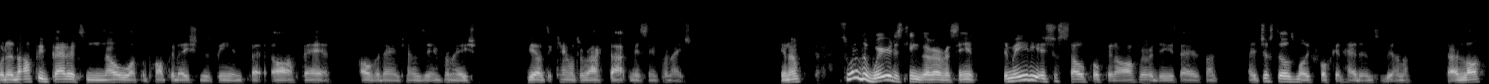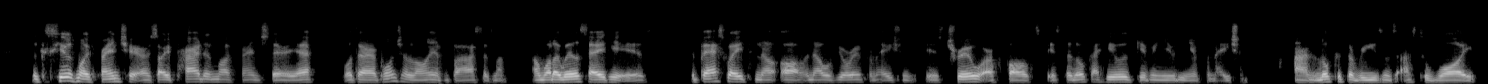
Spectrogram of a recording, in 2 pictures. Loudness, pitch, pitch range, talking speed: -25 LUFS, 105 Hz, 100-115 Hz, 240 wpm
